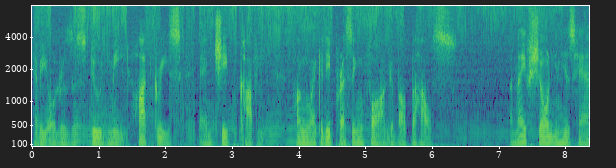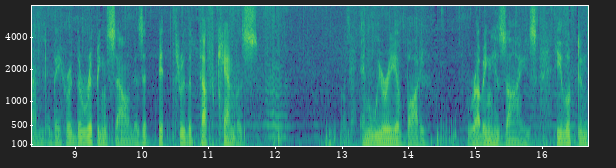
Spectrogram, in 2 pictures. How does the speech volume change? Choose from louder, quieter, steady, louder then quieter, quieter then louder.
steady.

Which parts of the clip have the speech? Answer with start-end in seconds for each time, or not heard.
0.0-6.4, 7.2-11.8, 13.2-16.6.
